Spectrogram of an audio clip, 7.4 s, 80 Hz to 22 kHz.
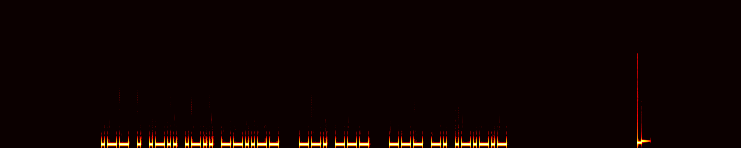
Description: Morse code, heard as a keyed tone, about 40 wpm, 700 Hz. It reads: WELL, GO ON.
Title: Sentences from Top 200 Words 40wpm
